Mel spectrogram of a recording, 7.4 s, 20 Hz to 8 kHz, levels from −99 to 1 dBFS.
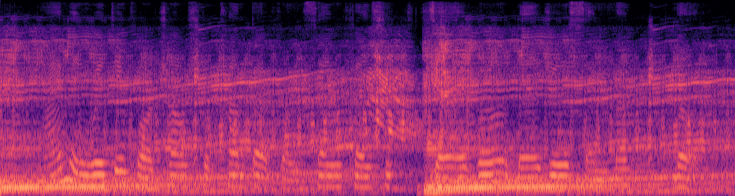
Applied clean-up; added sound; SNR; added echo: none; Guitar; -4 dB; none.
